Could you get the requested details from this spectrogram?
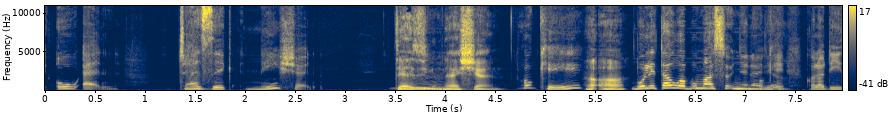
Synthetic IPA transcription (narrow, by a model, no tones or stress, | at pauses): ʔoʔɛ̰̃n | dɛzɪɡneʃə̰̃n | d̥ɛziɡ̚neʃə̰̃nokʰeãʔãbolɛht̪auap̬əmãʔsʊʔɲãnãdiekaladi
